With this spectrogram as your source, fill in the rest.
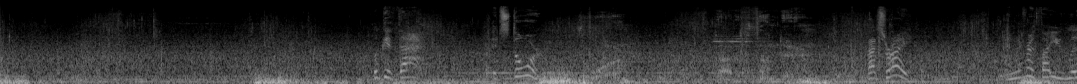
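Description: Oars splash through water in slow, regular strokes.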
